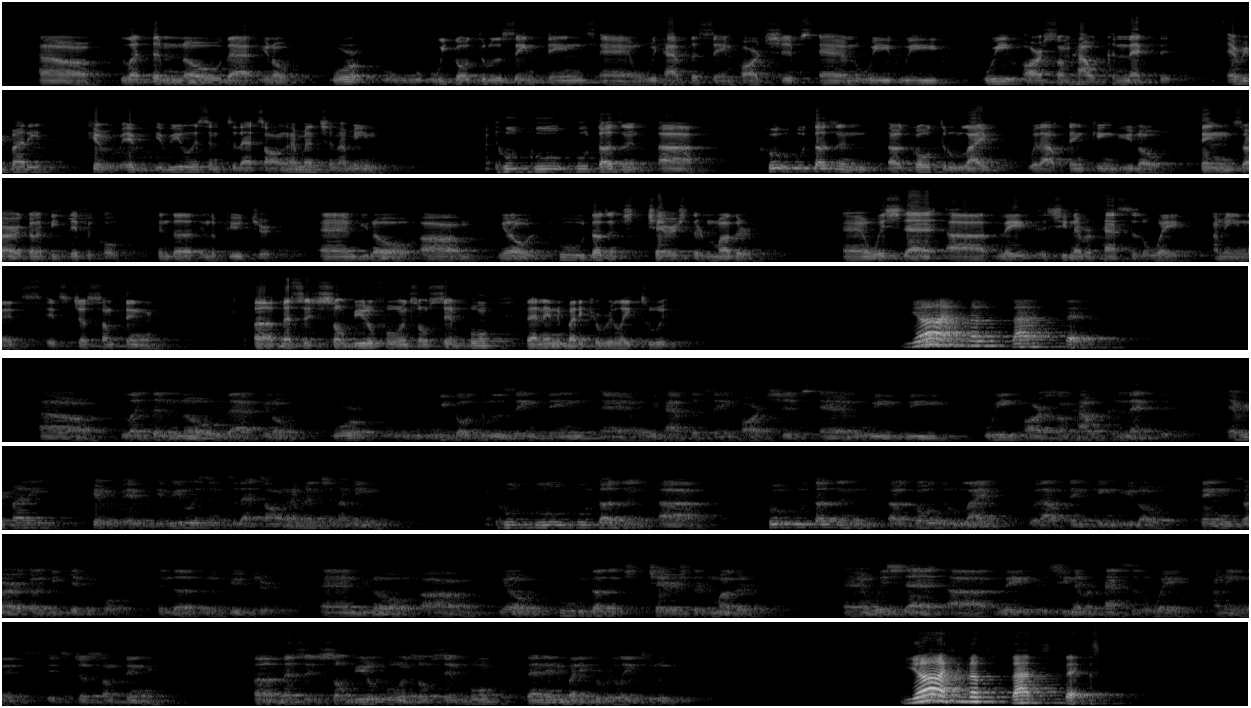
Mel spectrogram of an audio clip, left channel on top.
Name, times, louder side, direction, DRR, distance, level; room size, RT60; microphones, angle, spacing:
voice 1, 0.4-3.0 3.3-9.4 9.8-11.7 12.2-13.0 13.3-16.3 17.4-19.5 20.1-22.5 22.7-24.2 24.5-26.2 26.5-32.5 33.4-36.8 37.0-38.9 39.9-44.1, left 7 dB, 55° left, 10 dB, 0.3 m, -43 dB
voice 2, 46.4-47.2 47.5-47.7 48.0-48.4, right 7 dB, 85° right, 9 dB, 0.3 m, -25 dB
5.7 x 2.7 x 2.7 m, 1.0 s
head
